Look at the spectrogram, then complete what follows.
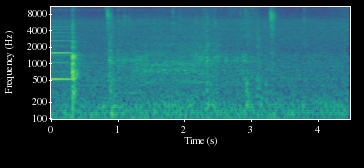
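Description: Inside a BART rapid-transit car, a loud steady electronic chime tone cuts off about half a second in. A few clicks and knocks from the doors and car follow, over the car's steady low rumble while it stands at the station before departing.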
